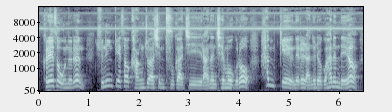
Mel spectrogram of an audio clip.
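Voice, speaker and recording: A male pastor preaching a Sunday sermon, putting questions to his congregation and reading scripture slowly with emphasis. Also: a little high. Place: church sanctuary.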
